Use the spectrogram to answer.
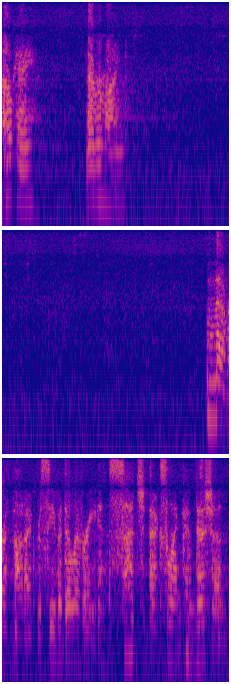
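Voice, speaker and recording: An actress playing an earnest, grieving woman researcher in a video game cutscene, speaking in a halting, heartfelt way. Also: fairly low pitch, fairly bright tone, far from the mic, slight background noise, rough recording. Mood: guarded, curious. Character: earnest, grieving woman researcher carrying on her late father's work.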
